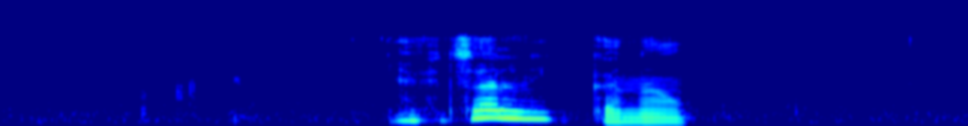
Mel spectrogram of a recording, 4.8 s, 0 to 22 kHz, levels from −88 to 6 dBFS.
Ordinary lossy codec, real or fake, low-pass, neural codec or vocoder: none; real; none; none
